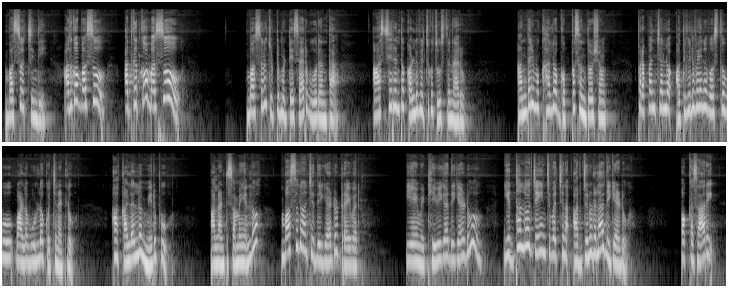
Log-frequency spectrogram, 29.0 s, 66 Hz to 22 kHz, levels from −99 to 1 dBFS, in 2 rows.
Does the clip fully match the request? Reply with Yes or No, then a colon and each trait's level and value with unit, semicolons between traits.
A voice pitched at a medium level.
No: high, 210 Hz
